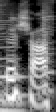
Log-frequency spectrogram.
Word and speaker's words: Bischoff: my guest today I'm so excited about Bishop how are you wonderful Pat did I pronounce that correctly you got it right all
